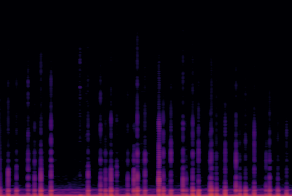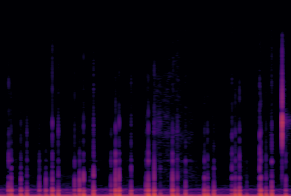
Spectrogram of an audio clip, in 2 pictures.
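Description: Mini pumpkins from the grocery store are tapped with the fingers in a quick, steady patter of short, dull, low-pitched knocks that die away almost at once. A faint steady low hum sits underneath the taps.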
